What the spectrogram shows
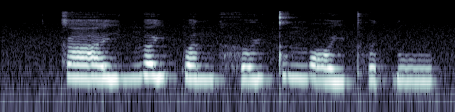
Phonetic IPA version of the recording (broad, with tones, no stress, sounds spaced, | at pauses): k aː˧ j ŋ ɐ˥ j p ɐ˨ n h ɵ˨˧ ɥ t̪ ʊ˥ ŋ ɔː˨ j pʰ ɵ˧ t̚ uː˨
